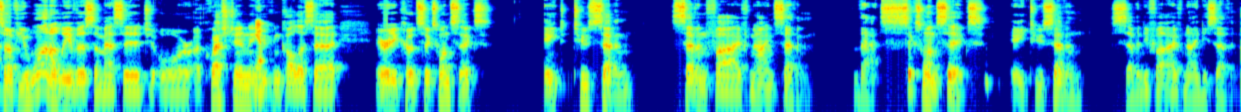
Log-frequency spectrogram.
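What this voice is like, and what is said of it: DJ-style radio announcer voice. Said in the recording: “his DJ's voice is coming up. He put on radio voice”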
